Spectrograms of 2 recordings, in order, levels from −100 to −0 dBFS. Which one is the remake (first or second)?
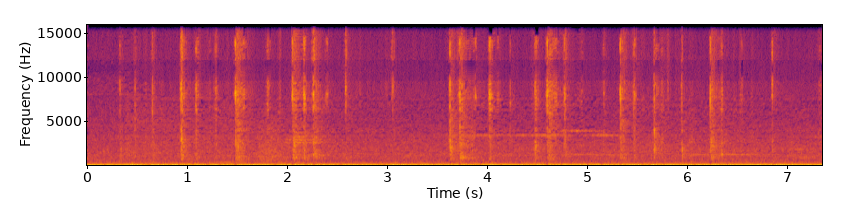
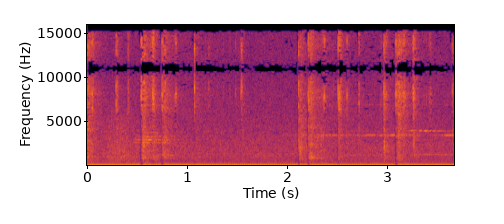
first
